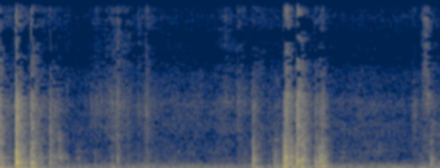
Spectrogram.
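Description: Black plastic ground-beef tray knocked and shaken against a slow cooker, emptying raw ground beef into the pot: a quick run of clattering knocks at the start and another about two and a half seconds in.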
